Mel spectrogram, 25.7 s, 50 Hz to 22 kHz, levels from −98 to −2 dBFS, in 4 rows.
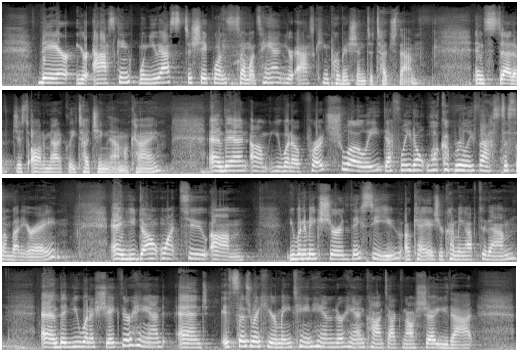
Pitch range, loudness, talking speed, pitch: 175-220 Hz, -12 LUFS, 200 wpm, 200 Hz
